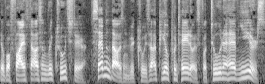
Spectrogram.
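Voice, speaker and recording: A man's dry, close voice with no echo, at a fairly quick pace with lively intonation. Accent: German. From Germany. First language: German. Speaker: war veteran. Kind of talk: testimony. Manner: halting.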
